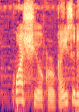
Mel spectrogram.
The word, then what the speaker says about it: kwashiorkor: The first one we have is called kwashiorkor. Can you see the spelling, please, in case I ask you in an exam? It's spelled as Kwashiokor. I repeat that, Kwashiokor.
